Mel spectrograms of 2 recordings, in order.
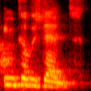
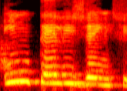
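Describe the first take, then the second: First: Vowels are reduced and the syllables run together. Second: Vowels are open and each syllable is separated. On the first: "eles vão falar inteligente" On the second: "a gente fala inteligente"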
